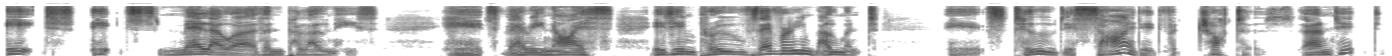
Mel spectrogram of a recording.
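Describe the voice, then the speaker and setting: A woman voicing a poor old working man who muses slowly in plain, homely speech. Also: a bass voice, animated, husky, dry recording, pitched below the performer's own voice, exaggerated voice. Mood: musing. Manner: slow, musing, homely speech.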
